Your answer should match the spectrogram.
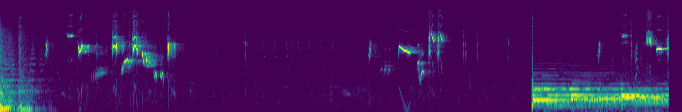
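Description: Birds chirping in short high calls, in two bouts. Near the end a sustained music chord comes in suddenly and cuts off.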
